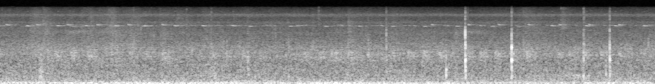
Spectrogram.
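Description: Faint ambience: an insect's steady, high-pitched pulsing trill over a low background rumble. A few sharp clicks come in the second half.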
